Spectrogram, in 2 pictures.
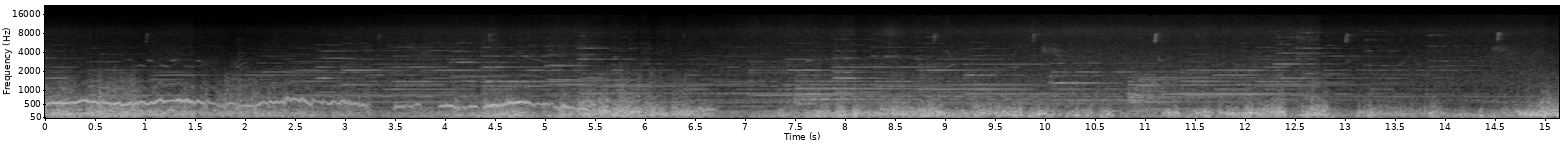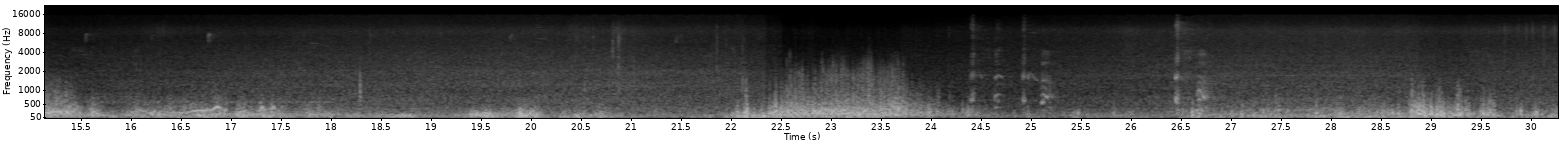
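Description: Carillon bells of the Singing Tower ringing a tune, with strong wind rumbling on the microphone underneath; the bell tones thin out about halfway through, leaving mostly wind.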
